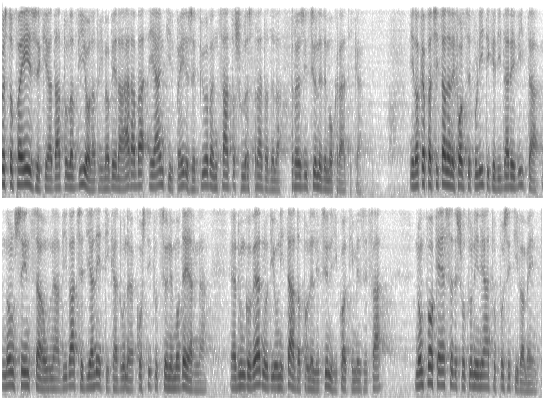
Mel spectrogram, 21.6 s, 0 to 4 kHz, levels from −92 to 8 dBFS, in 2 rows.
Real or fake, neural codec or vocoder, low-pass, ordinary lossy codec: fake; codec, 16 kHz, 0.3 kbps, FocalCodec; 3.6 kHz; none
